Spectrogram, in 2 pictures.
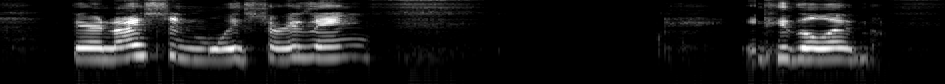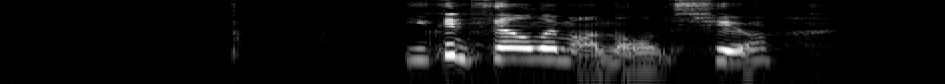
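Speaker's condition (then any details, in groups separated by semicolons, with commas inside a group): Cerebral palsy, spastic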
